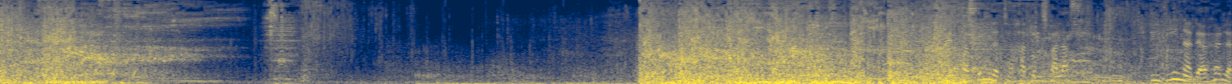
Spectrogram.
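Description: Magic spells blast and crackle in a fierce fight.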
